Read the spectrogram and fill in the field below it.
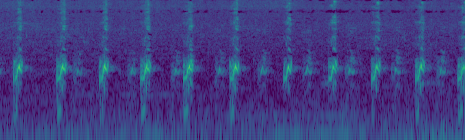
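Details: White-breasted waterhen decoy bird fighting a wild bird: evenly paced short mid-pitched calls, often paired with a softer follow-up note, close to two per second, with a low hum behind.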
